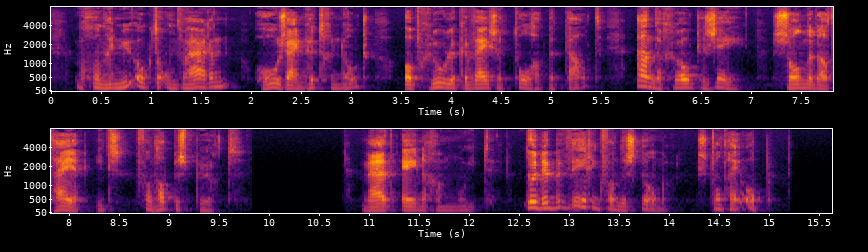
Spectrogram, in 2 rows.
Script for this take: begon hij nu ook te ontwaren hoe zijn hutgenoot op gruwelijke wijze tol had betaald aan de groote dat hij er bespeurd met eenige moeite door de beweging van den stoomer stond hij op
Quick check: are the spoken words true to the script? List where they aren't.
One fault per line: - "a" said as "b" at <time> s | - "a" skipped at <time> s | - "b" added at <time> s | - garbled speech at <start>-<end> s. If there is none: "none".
- "zee zonder" added at 6.5 s
- "iets van had" added at 8.2 s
